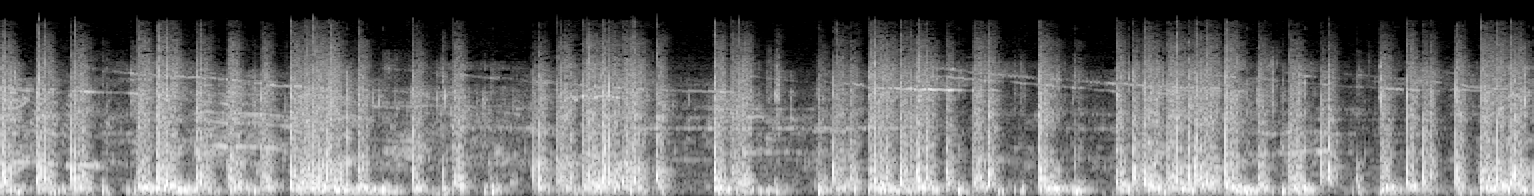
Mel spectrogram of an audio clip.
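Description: Finale of an aerial fireworks display: shells bursting in rapid, near-continuous volleys of booms and sharp cracks, with a few brief lulls.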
